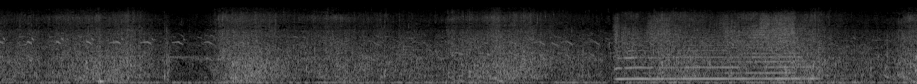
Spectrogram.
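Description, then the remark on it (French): A steamboat carrying crates of stones from Marseille to Ajaccio churns through rough water, a steady roar of waves and engine noise, then a long, low ship's horn blows for about two seconds near the end. “On déposa les pierres des Tuileries dans 185 caisses expédiées par chemin de fer de Paris à Marseille, puis de Marseille à Ajaccio, sur des bateaux à vapeur de la compagnie Valérie et de la compagnie Transatlantique.”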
